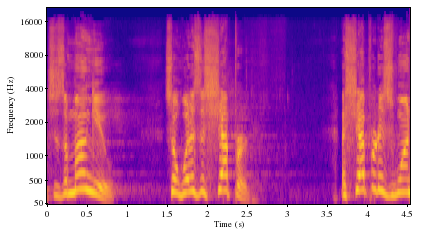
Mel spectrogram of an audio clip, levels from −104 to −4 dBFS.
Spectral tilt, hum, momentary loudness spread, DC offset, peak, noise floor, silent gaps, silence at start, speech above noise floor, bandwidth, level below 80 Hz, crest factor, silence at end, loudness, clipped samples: -3.5 dB/octave; none; 10 LU; under 0.1%; 0 dBFS; -66 dBFS; none; 0 s; 47 dB; 18 kHz; -76 dBFS; 20 dB; 0 s; -19 LUFS; under 0.1%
